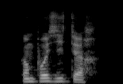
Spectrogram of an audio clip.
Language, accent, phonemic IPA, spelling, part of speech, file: French, France, /kɔ̃.po.zi.tœʁ/, compositeur, noun, LL-Q150 (fra)-compositeur.wav
- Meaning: 1. composer 2. typesetter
